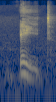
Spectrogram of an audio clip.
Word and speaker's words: eight: novo M seven eight Eight perceba que esse GH aqui ele é mudo né a gente fala como Só se fosse isso aqui e e nine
